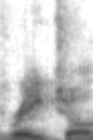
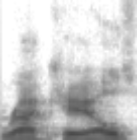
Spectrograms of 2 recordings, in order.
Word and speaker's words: Rachel: Are we pronouncing that right? It is Rachel, not Raquel's Place, right? It is Rachel, just a different spelling.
